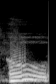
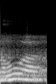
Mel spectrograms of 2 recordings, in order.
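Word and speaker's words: هو: Hu, bacanya hu, jangan huwa, kecuali disambung.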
